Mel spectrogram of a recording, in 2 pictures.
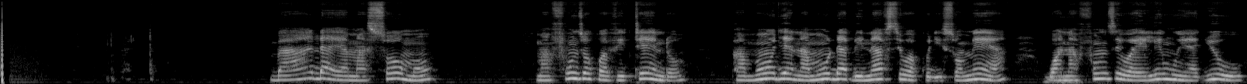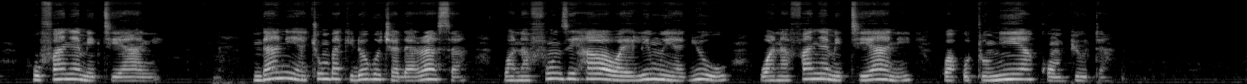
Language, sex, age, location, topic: Swahili, female, 18-24, Dar es Salaam, education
